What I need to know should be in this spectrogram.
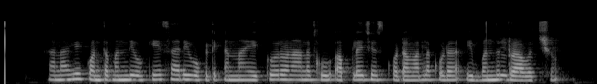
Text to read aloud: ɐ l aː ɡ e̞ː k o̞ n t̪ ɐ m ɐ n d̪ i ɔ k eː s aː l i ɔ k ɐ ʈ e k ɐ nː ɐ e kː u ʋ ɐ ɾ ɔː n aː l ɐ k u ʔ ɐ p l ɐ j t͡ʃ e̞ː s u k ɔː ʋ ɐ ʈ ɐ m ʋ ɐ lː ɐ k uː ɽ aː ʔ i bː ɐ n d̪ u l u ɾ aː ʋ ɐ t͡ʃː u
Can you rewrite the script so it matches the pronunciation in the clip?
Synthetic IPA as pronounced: ɐ l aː ɡ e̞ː k o̞ n t̪ ɐ m ɐ n d̪ i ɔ k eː s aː ɾ i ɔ k ɐ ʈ i k ɐ nː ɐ e kː u ʋ ɐ ɾ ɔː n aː l ɐ k u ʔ ɐ p l ɐ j t͡ʃ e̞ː s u k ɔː ʋ ɐ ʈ ɐ m ʋ ɐ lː ɐ k uː ɽ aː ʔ i bː ɐ n d̪ u l u ɾ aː ʋ ɐ t͡ʃː u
